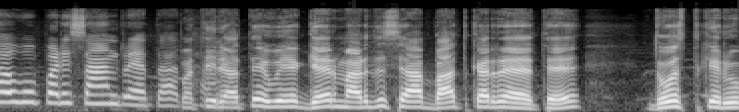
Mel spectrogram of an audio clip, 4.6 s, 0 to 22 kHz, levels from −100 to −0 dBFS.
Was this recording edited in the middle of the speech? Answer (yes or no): yes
